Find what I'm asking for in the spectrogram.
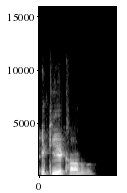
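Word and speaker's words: Ekwonu: Ikem Kwanu.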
